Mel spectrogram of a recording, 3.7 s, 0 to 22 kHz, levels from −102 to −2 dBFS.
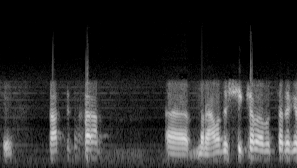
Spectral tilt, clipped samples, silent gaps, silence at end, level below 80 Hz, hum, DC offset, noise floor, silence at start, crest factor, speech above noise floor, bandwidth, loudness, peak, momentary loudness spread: -6 dB/octave; under 0.1%; none; 0 s; -86 dBFS; none; under 0.1%; -68 dBFS; 0.05 s; 18 dB; 44 dB; 6 kHz; -25 LUFS; -8 dBFS; 15 LU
